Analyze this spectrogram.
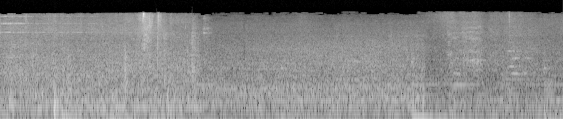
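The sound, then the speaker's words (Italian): A train bound for Montauk rolls steadily along the rails, a dense, continuous low rumble, broken by an occasional sharp clank and a brief swell in the noise. “Ho preso un treno per Montauk.”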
